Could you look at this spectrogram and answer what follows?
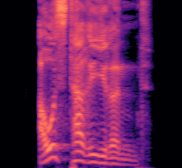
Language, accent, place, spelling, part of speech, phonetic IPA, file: German, Germany, Berlin, austarierend, verb, [ˈaʊ̯staˌʁiːʁənt], De-austarierend.ogg
- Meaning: present participle of austarieren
